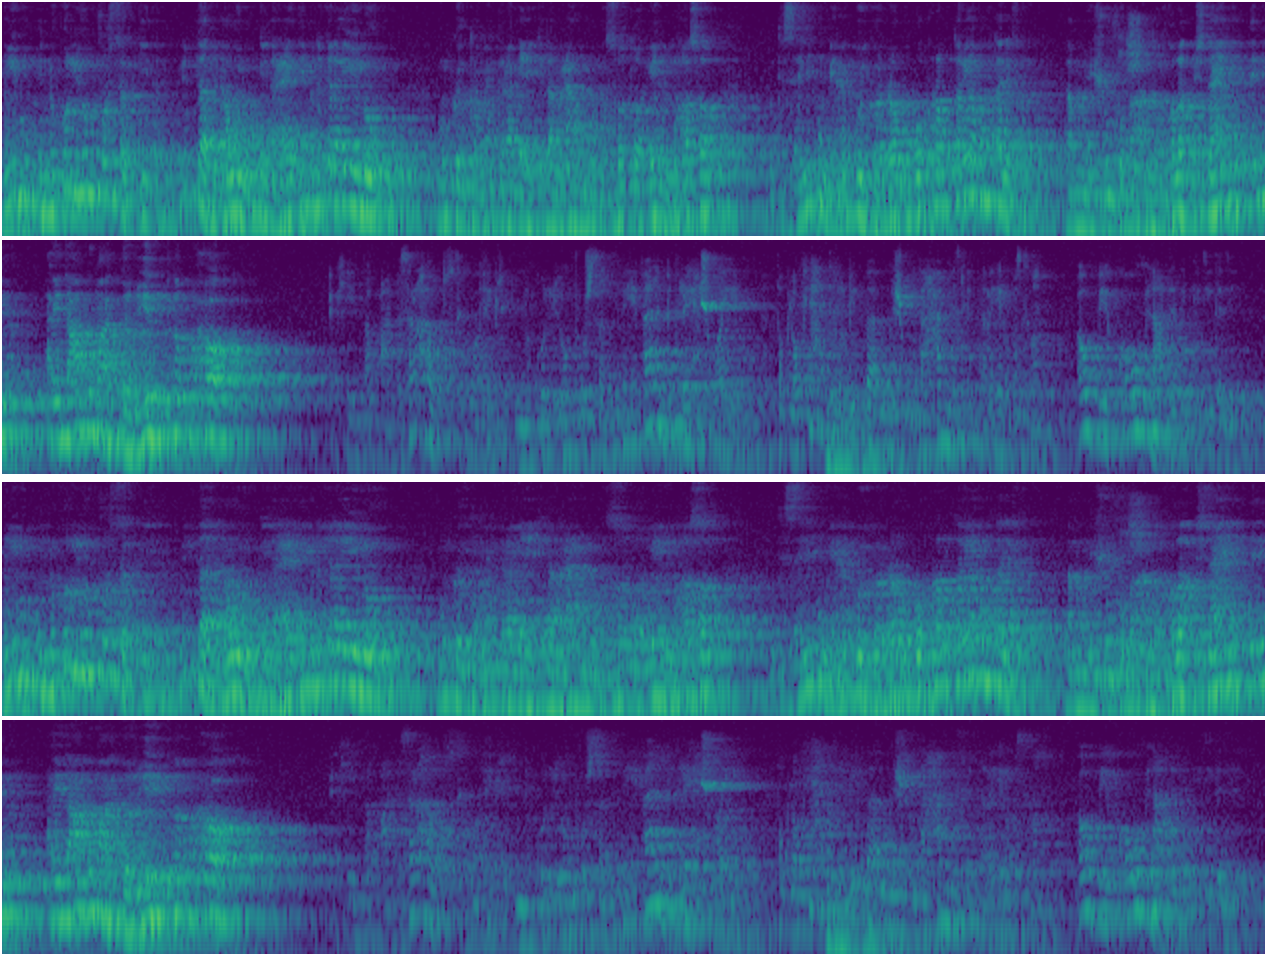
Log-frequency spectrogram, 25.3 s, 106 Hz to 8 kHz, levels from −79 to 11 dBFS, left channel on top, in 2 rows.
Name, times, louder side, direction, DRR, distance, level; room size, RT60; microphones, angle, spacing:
voice 1, 0.0-3.8 4.4-7.4 7.6-10.2 10.6-12.8 13.1-14.8 20.9-21.0, equal, 50° left, -3 dB, 1.3 m, -23 dB
voice 2, 4.7-5.0 11.1-11.4 16.0-20.0 20.4-23.1 23.4-25.0, left 1 dB, 75° left, -1 dB, 1.9 m, -37 dB
11.5 x 10.0 x 4.4 m, 2.2 s
head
